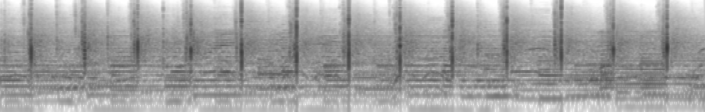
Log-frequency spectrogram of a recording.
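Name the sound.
audience clapping along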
